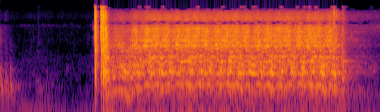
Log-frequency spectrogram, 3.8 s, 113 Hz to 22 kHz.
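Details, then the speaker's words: 1979 Ford F-150 that sat in a scrap pile since 1999, running on a better fuel supply. The starter cranks steadily but it never fires because spark was lost when the temporary wiring came loose. "still no spark what happened what happened okay I see why my Mickey Mouse wiring giving me trouble"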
